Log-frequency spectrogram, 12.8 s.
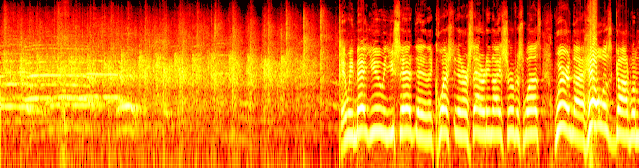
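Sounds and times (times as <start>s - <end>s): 
audience cheering: 0.0s - 5.0s
audience applauding: 0.0s - 6.8s
speech: 6.8s - 12.7s.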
